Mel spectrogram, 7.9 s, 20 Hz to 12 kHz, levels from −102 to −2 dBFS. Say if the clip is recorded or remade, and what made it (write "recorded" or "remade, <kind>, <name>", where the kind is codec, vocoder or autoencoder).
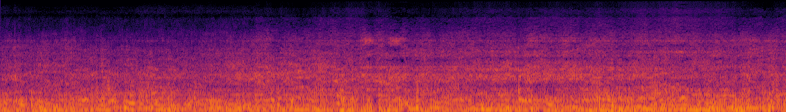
remade, codec, SNAC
